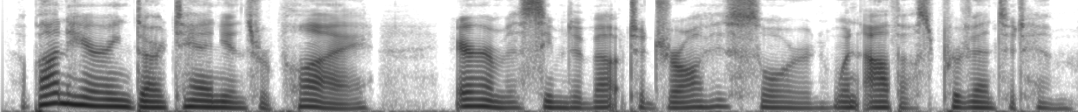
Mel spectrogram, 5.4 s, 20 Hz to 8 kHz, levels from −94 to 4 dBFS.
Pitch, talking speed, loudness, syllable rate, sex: 155 Hz, 165 wpm, -18 LUFS, 5.7 syllables/s, female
